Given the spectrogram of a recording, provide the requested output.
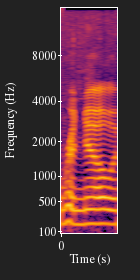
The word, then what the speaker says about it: Reynaud: a message, it's just my last name, Reynaud or Reynaud if you'd like to use the French pronunciation, at fsu.edu for Florida State University.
